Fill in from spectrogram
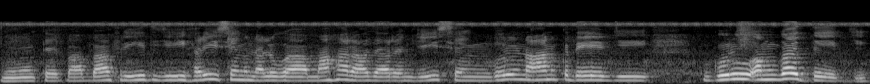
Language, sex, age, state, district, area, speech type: Punjabi, female, 60+, Punjab, Muktsar, urban, spontaneous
